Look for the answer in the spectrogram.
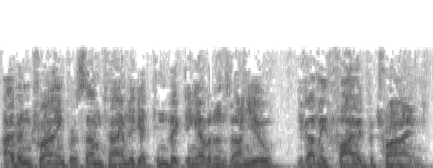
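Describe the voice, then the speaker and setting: Actor as brash young reporter, noisy old radio. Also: male voice, mid-range voice, brisk, lightly acted. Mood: taunting, angry. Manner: combative, slangy, taunting. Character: brash, cocky young male newspaper reporter with a grudge. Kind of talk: 1940s radio drama acting. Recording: noisy, muffled 1940s radio recording.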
